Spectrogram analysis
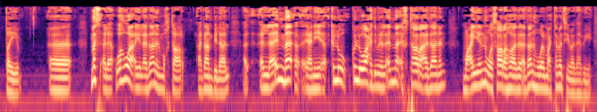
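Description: Fast-talking male religious teacher. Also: mid-range voice, a little mellow, dry recording. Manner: quizzes listeners with quick questions and answers them himself. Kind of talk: classroom lecture.

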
